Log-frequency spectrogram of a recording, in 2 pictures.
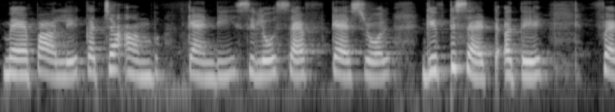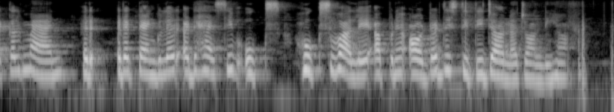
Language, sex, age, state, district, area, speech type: Punjabi, female, 18-30, Punjab, Gurdaspur, urban, read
